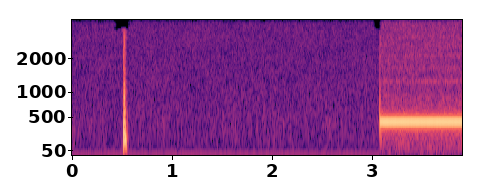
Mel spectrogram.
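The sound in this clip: Telephone line sounds while a call is being transferred: one sharp click, a short silence, then a steady, loud, unbroken tone that holds to the end.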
